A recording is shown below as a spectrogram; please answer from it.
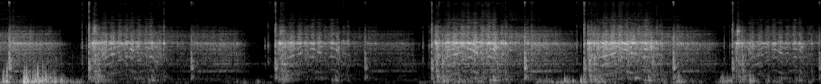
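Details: Polaris Sportsman 500 ATV, about 12,000 km, after a rollover: several short cranking bursts with pauses, engine turns but never fires; starter seems slow even with a new battery, cause unconfirmed.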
